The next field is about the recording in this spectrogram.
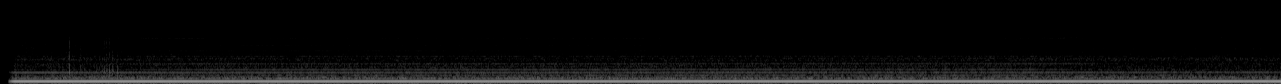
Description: This buzzing sound is usually due to the HVAC compressor located just under the dash which has a function to reduce battery temperature whilst supercharging. This is a normal sound and can be heard when standing outside the car as well.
